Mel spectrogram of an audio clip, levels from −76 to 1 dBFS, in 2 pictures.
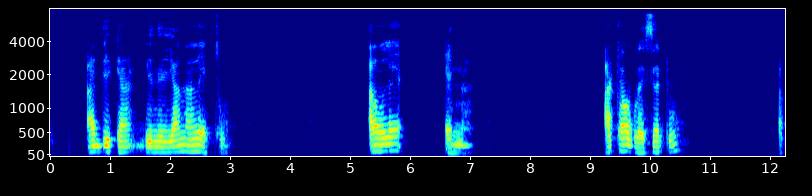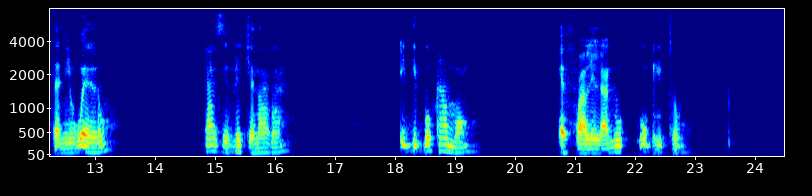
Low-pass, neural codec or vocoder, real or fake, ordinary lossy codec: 7.2 kHz; codec, 32 kHz, 1.9 kbps, SNAC; fake; AAC, 48 kbps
